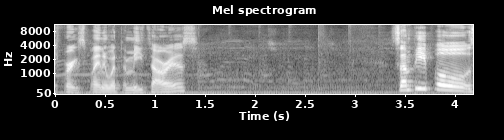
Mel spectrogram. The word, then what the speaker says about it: METAR: for explaining what the me tar is some people some people pronounce it metar some people say meter um i i was trained it's metar so that's what i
